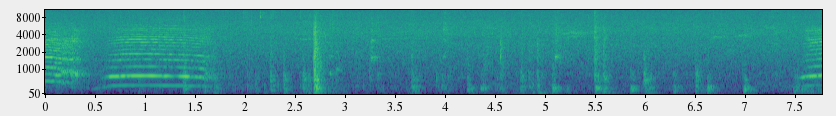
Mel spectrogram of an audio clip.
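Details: Goat kids from two families, Koharu's and Okayu's, at play on Yoshigake's handmade goat farm, Japan, 13 June 2023. One drawn-out, wavering bleat early on, then steady hoof taps and clatter, with another bleat starting at the close.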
